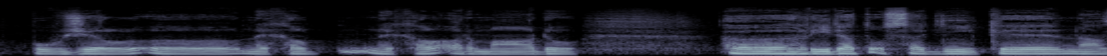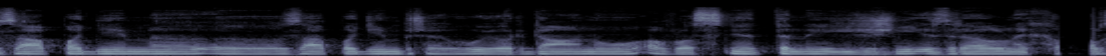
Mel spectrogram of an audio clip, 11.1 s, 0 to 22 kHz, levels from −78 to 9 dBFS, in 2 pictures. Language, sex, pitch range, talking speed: Czech, male, 105-120 Hz, 90 wpm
